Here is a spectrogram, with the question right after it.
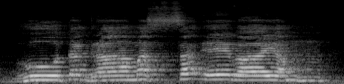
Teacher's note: पहले चरण में म के बाद विसर्ग के बाद का अक्षर है स, और विसर्ग के बाद जब श, श या स आता है तो विसर्ग का उच्चारण आधा श, श या स होता है। चूंकि यहाँ पे स आया है तो इसका उच्चारण, विसर्ग का उच्चारण होगा आधा स।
